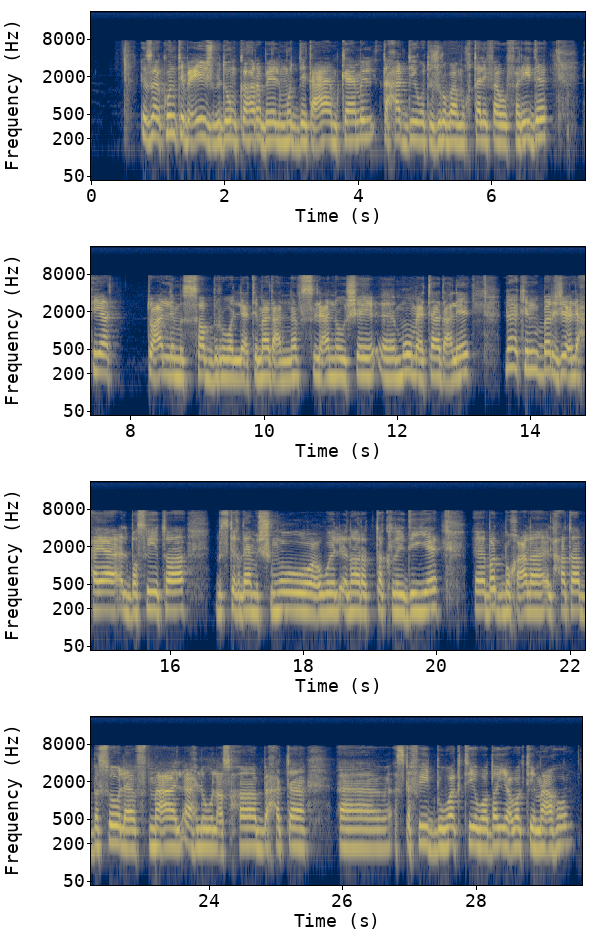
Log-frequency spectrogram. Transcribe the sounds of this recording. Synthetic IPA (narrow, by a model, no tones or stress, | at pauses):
ʔɪzakʊnt̪bʕiːʃbɪd̪uːnkahɾˤɑbelmʊd̪ːaʕaːmkaːmɪlt̪aħad̪ːiwɪt̪ad͡ʒɾɪbamʊxt̪alɪfawɪfaɾiːd̪ahɪjːa | t̪ʊʕalːɪmɨsˤːɑbɾwɪlʔɪʕt̪ɪmaːd̪ʕannːafslɪʔanːʊʃeːʔmuːmʊʕt̪aːd̪ʕaleː | laːkɪnbɑɾˤd͡ʒaʕlɪħajaːlbɑsiːt̪ˤɑ | bɪst̪ɪxd̪aːmɪʃːʊmuːʕwɪlʔɪnɑːɾˤɑt̪ːɑqliːd̪ɪjːa | bɑt̪̚ˤbʊqʕalaɪlħɑt̪ˤɑbɪsuːlafmaʕalʔaɦlwɪlʔɑsˤħɑːbħat̪ːa | ʔast̪afiːd̪̚bɪwaɡt̪ʰiwʔɑd̪ˤɑjːɪʕwaɡt̪ʰimaʕɦʊm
